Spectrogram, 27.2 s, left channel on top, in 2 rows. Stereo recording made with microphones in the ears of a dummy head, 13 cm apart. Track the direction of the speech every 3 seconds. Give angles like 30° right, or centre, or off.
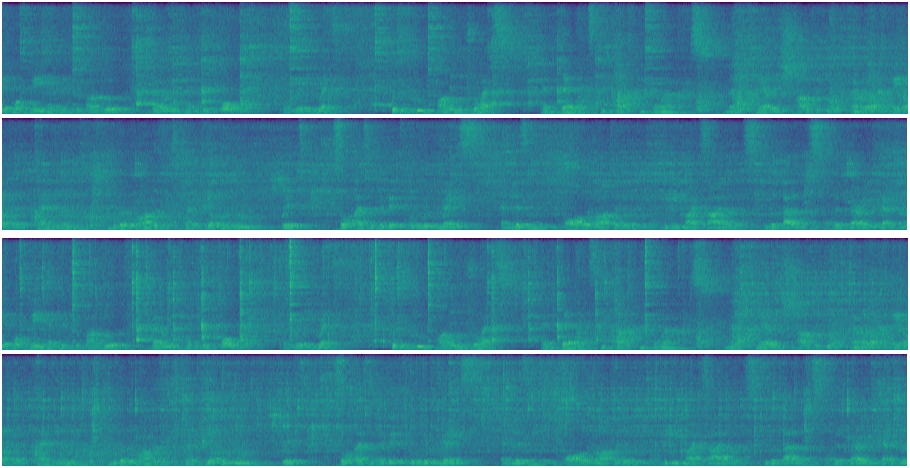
60° right, 20° right, 30° left, 40° left, 50° left, 50° left, 50° left, 50° left, 50° left.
